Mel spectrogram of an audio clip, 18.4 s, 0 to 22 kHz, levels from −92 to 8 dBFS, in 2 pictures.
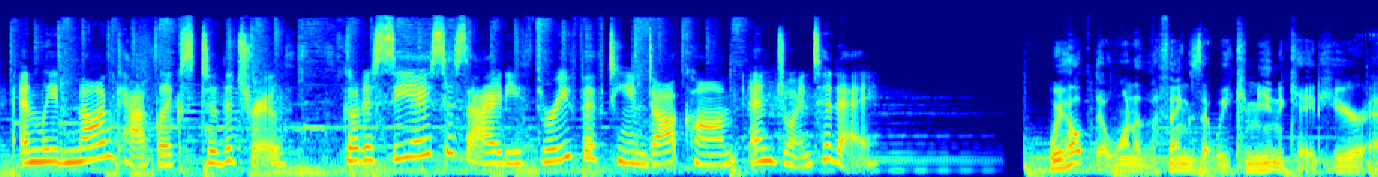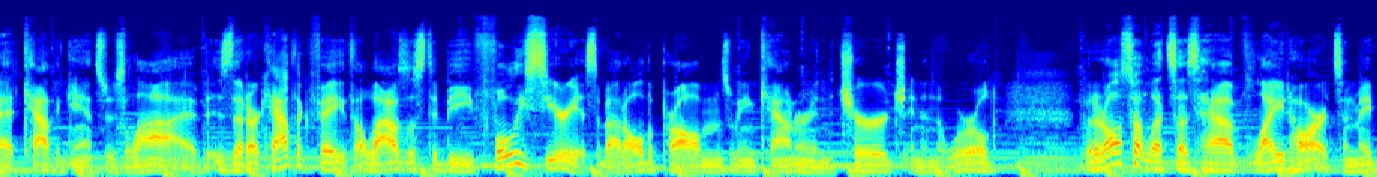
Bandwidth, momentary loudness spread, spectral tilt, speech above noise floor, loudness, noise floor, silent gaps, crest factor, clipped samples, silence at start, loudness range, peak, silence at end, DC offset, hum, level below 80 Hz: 16 kHz; 10 LU; -4 dB/octave; 36 dB; -24 LUFS; -61 dBFS; none; 18 dB; under 0.1%; 0 s; 5 LU; -6 dBFS; 0 s; under 0.1%; none; -44 dBFS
